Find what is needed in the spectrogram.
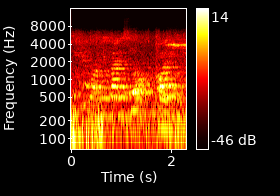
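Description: A person's voice speaking or chanting, the words unclear, over a run of soft low knocks.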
